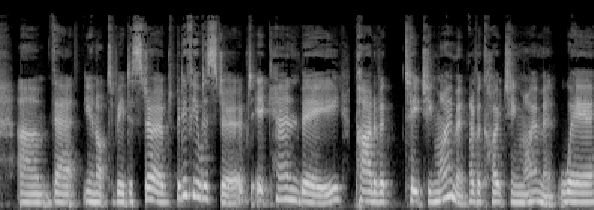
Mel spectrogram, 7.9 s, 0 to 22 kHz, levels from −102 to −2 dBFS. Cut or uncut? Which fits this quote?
cut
